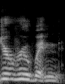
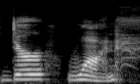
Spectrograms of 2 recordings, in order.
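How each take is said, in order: First: The last syllable sounds like 'win'. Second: The last syllable sounds like 'wan'. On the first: The speaker calls it wrong. "not Derwin, as I wanted to pronounce it originally" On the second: The speaker calls it right. "It's Derwan"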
